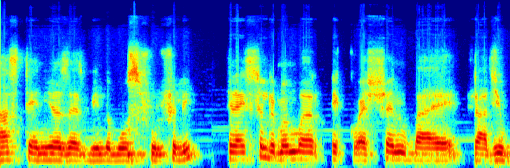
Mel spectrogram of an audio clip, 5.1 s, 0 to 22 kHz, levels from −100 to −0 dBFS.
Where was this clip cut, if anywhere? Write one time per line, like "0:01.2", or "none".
0:02.1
